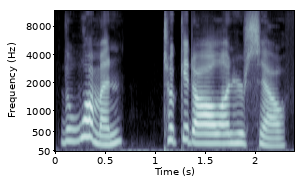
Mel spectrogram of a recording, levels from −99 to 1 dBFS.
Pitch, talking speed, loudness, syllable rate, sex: 245 Hz, 175 wpm, -16 LUFS, 4.7 syllables/s, female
